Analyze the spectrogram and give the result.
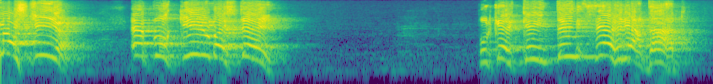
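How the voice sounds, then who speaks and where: A man's voice: high-pitched, fairly bright tone. A man with a Brazilian Portuguese accent preaching a sermon in a large church, with an emphatic, repetitive cadence. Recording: echoey church archive recording.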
